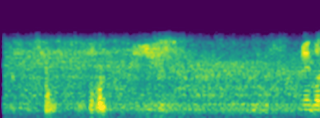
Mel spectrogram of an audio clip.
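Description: Steady road and engine noise inside a moving vehicle's cabin, with a couple of brief faint sounds in the first second and a half; a man starts speaking at the very end.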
